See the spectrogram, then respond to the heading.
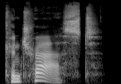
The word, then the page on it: contrast: American English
